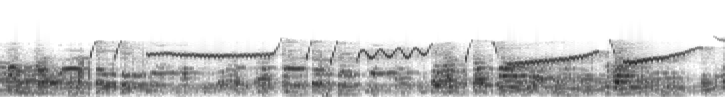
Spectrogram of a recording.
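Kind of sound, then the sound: human body sound, person whistling a tune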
